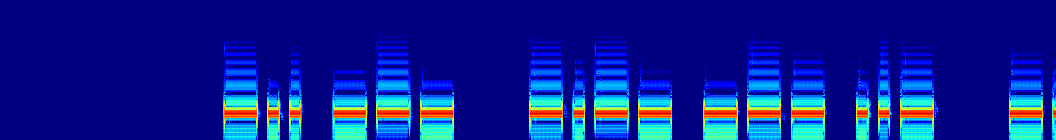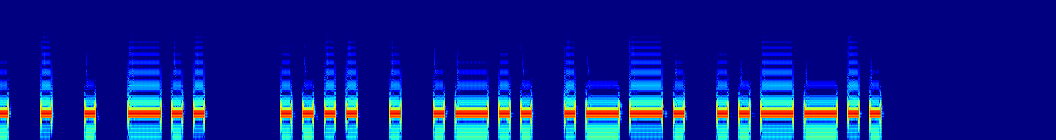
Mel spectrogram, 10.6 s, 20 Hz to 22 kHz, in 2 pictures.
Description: Morse code, heard as a keyed tone, about 22 wpm, 700 Hz. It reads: DO YOU NEED HELP?
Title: Sentences from Top 1000 Words - Review Part 1 - 22wpm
